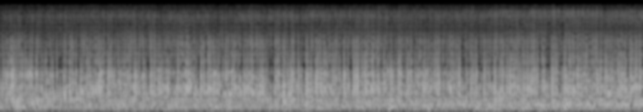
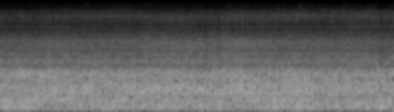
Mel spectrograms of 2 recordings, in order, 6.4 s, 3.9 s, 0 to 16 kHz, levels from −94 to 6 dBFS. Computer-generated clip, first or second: first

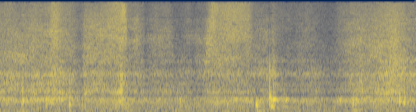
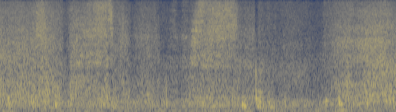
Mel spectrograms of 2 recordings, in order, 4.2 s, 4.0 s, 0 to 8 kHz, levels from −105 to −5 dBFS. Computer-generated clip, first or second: first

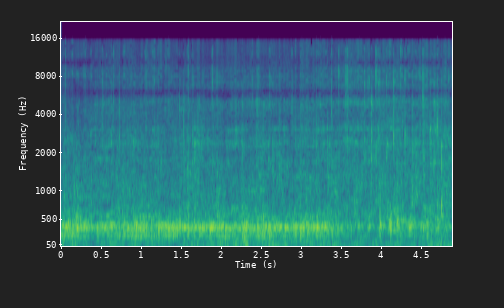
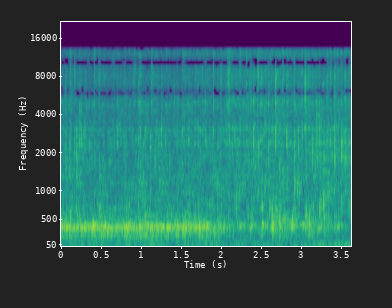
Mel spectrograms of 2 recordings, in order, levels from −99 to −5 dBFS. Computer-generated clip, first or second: first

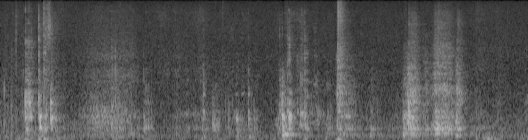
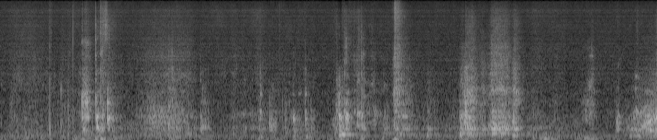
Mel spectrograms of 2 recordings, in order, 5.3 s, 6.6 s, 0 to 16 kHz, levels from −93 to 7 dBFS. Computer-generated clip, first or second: second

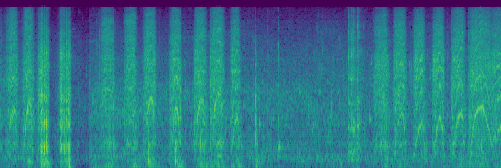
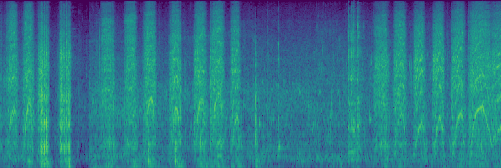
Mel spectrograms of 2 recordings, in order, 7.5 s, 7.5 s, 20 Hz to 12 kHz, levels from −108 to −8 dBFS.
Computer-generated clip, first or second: first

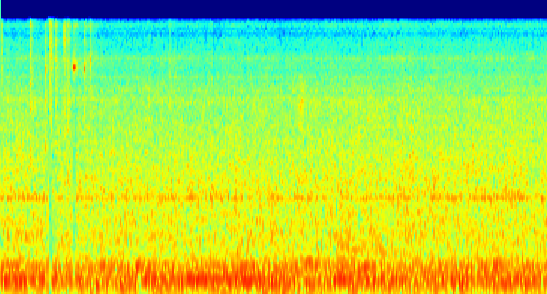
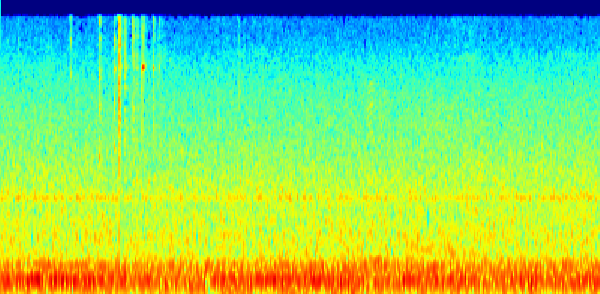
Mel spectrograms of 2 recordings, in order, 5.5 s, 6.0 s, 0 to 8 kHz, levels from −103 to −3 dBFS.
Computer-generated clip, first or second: first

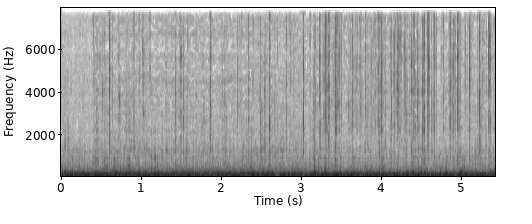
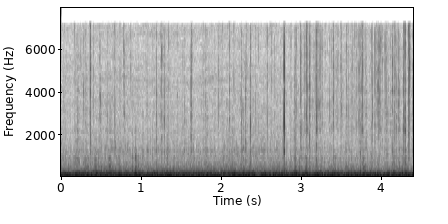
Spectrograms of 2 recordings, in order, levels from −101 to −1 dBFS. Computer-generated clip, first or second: first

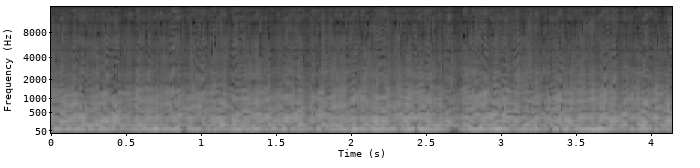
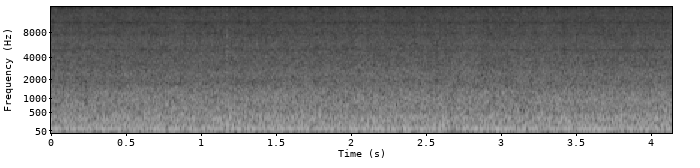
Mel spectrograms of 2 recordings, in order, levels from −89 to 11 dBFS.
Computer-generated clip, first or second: first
